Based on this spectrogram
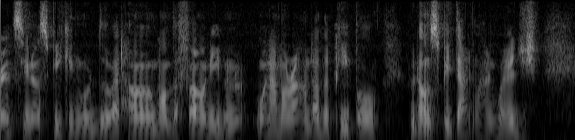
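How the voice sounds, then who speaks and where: A man with a London accent, fairly low in pitch, against a quiet background. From London, England. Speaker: physics PhD student. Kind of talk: interview, personal story. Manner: hesitant, many fillers.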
